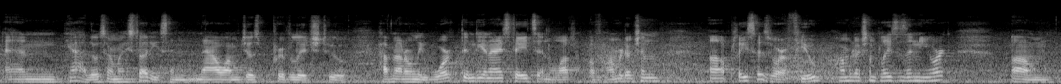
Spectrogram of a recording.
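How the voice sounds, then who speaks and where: In this conversational interview, the guest is a social psychologist from Puerto Rico who talks with real earnestness, frequently starting over and leaning on fillers. His mid-range voice moves at an ordinary pace over background noise.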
